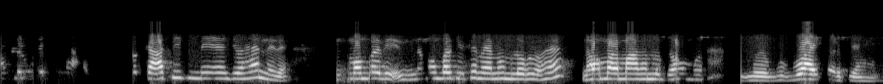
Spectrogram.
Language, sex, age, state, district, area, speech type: Hindi, female, 30-45, Bihar, Begusarai, rural, conversation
